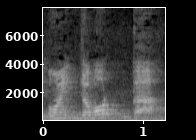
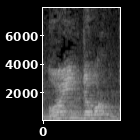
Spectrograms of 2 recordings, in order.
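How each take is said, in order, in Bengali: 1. অক্ষরটি একটি স্পষ্ট 'aa' স্বরধ্বনি দিয়ে শেষ হয়েছে। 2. অক্ষরটি একটি স্পষ্ট 'aa' স্বরধ্বনি ছাড়া শেষ হয়েছে। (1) "সেই হিসেবে গইন জবর গা" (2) "ব্যতিক্রম উচ্চারণটা হচ্ছে যে গইন জবর গ হবে, আকারের অ্যাকশনটা হবে না"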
